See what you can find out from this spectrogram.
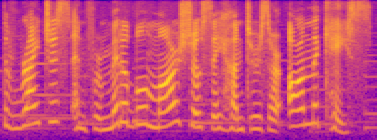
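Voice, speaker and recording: Confident young woman hunter in a game, high voice, playful, light music behind. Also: animated, moderate pace, sharp tone. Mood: confident, thoughtful. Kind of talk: video game voice acting.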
